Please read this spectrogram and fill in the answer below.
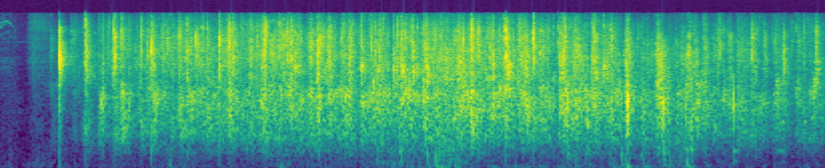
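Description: Audience applauding: a dense, steady patter of many hands clapping that starts about half a second in and thins out near the end.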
